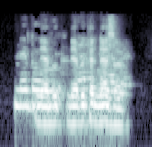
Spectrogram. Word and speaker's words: Nebuchadnezzar: Nebuchadnezzar.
